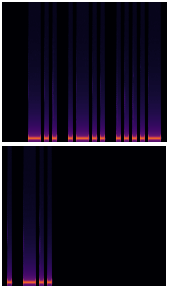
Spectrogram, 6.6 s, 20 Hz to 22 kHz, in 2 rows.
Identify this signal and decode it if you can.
Morse code, heard as a keyed tone, about 15 wpm, 700 Hz. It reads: DL4ED
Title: DXCC-100 Call Signs - 5 Characters - Repeated 2x - 15wpm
